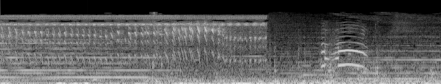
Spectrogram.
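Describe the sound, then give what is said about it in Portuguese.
A dense chorus of birds calls at dawn over the Iberá wetlands, home to about 400 bird species, with honking and quacking waterfowl and a few clear rising-and-falling whistles standing out near the end. No one speaks. “Existem cerca de 400 espécies de aves por aqui. Além de ser deslumbrante de ver, é delicioso de ouvir.”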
